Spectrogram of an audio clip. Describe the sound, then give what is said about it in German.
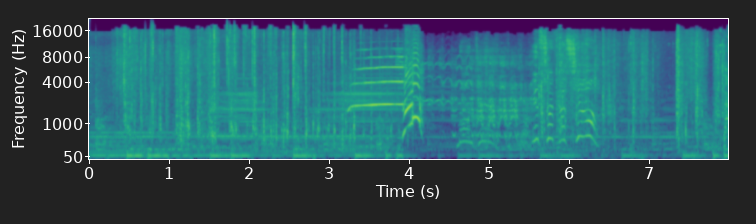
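A horse that has been whipped is ridden out of bushes, its hooves clopping steadily. A loud, rising whinny breaks out midway, followed by a few shorter neighs over the continuing hoofbeats. “In diesem Augenblick versetzte ich meinem Pferd einen Schlag mit der Peitsche und ritt aus dem Gebüsch heraus.”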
